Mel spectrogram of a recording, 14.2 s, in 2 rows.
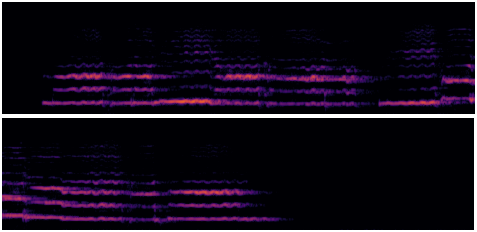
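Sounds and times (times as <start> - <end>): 
soprano singing: 0.6 - 11.4.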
